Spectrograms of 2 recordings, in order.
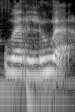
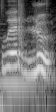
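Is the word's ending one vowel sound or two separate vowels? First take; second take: two vowels; one vowel. First: The ending has two separate vowel sounds. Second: The ending is a single oo vowel. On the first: The speaker calls it right. "that is not the word, it's oorloo" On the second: The speaker calls it wrong. "If it was just the word without the dots, ... it would have been oorloo. Because the O and the E is a oo"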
